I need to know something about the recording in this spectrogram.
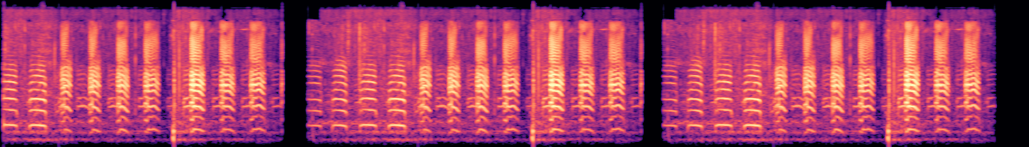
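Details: Western honey bee (Apis mellifera), queen piping: queen announcing her presence to the hive and gaining acceptance.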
